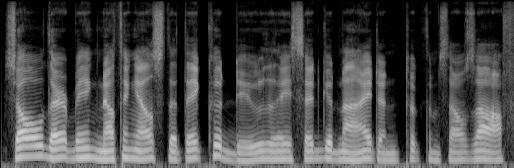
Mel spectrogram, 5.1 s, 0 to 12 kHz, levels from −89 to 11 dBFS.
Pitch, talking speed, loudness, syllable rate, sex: 125 Hz, 200 wpm, -17 LUFS, 4.3 syllables/s, male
